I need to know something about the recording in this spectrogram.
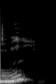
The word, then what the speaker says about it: ni: Car la prononciation du ni est comme le N français dans anana.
